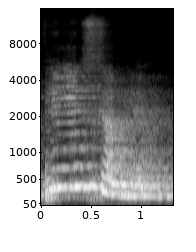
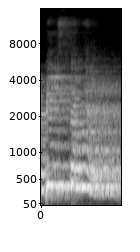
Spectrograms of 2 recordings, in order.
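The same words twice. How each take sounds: First: It is said in a polite tone. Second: It is said in an impolite tone.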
